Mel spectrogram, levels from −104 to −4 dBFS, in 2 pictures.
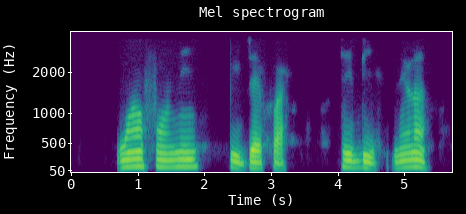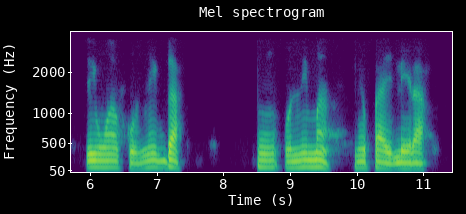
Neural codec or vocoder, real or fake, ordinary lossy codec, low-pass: codec, 24 kHz, 1.2 kbps, DualCodec; fake; none; 3.6 kHz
